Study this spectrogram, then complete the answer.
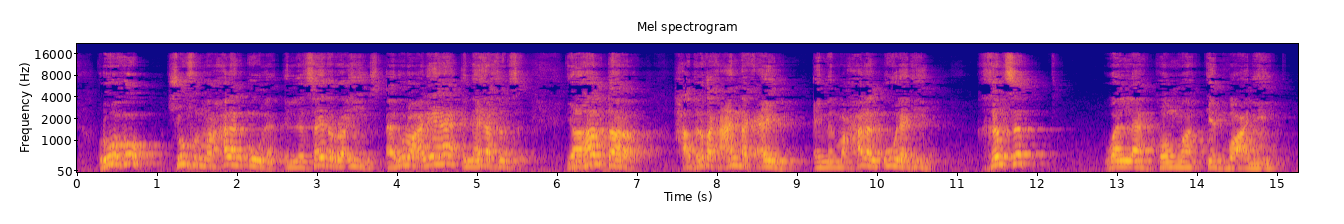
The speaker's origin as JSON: {"language": "Arabic", "country": "Egypt", "said": "اهم حاجه بالنسبه لنا احنا كمصريين كلمه الشعب"}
